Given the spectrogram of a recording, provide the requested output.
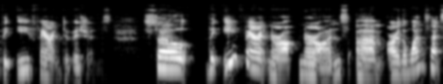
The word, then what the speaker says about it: efferent: Now technically they're pronounced afferent and efferent, but they sound so similar, I'm going to highlight the first letter.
